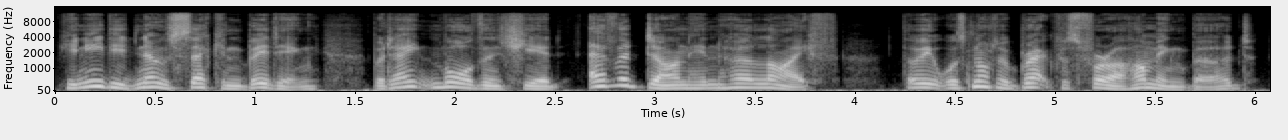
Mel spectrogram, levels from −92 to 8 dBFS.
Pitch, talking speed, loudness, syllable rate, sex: 155 Hz, 255 wpm, -17 LUFS, 6.2 syllables/s, male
